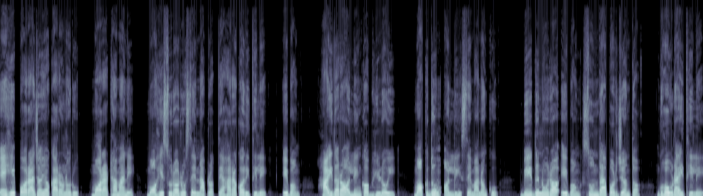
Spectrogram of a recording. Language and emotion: Odia, neutral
